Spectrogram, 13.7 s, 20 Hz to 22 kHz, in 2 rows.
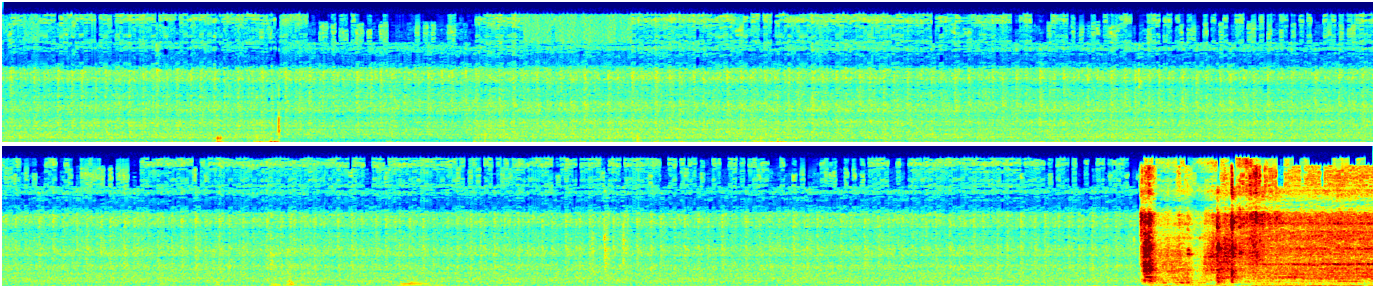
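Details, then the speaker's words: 1985 K20 truck with a new Edelbrock 1906 AVS II carburetor, only the idle mixture screws adjusted: it starts instantly instead of needing long cranking, then settles into a steady, even low rumble with no stumble or hunting. Healthy idle. "dime doesn't sit there and try to crank anymore before it had to turn quite a few times to get it to start"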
